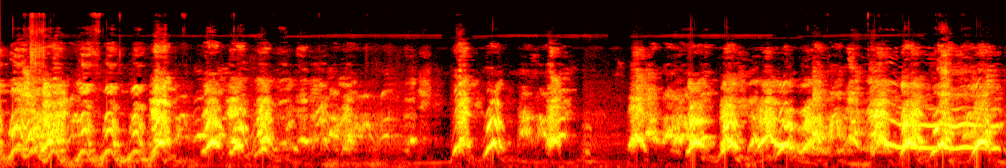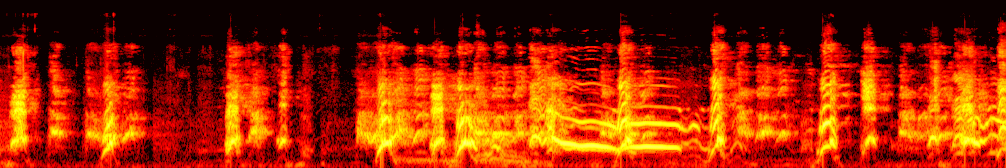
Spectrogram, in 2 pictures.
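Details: Village dogs in a dangerous fight: rapid overlapping barks, yelps and growling snarls in irregular bursts, with brief pauses and a few drawn-out whining howls near the end.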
